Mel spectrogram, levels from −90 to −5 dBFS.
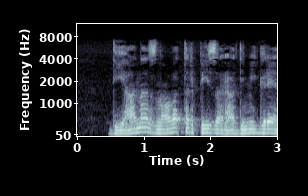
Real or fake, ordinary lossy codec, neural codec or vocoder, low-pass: real; AAC, 32 kbps; none; 7.2 kHz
